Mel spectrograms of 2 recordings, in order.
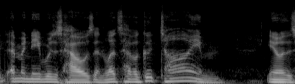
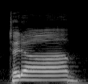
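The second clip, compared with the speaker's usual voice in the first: high excited reveal; 10 semitones higher, 6 dB louder than usual. Acted. Blindfold reveal.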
